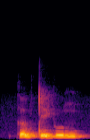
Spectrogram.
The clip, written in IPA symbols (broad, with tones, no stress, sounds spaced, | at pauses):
k ɐ˨˥ w t̪ e˧ j ʊ˥ ŋ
